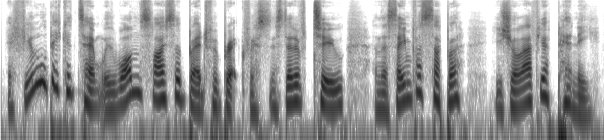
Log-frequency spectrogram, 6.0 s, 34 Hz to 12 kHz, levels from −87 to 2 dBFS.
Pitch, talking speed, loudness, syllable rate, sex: 155 Hz, 250 wpm, -18 LUFS, 6.0 syllables/s, male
